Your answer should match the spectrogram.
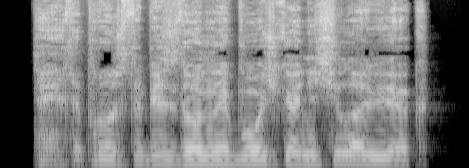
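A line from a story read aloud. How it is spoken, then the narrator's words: Muttering male voice. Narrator (Russian): пробормотал хозяин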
